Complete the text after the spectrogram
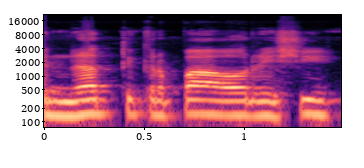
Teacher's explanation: अगर आप उच्चारण के आधार पर देखेंगे तो रा की ध्वनि सुनाई देती है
